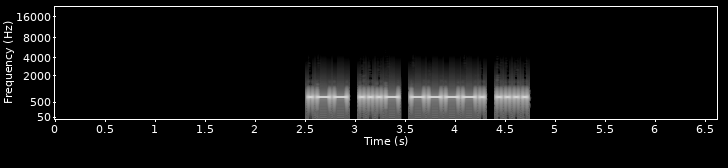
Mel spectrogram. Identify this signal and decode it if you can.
Morse code, heard as a keyed tone, about 28 wpm, 700 Hz. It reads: WV9H
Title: USA Call Signs - 4 Characters - Repeated 3x - 28wpm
